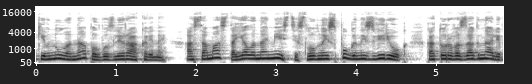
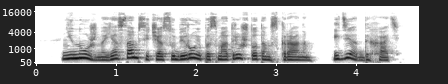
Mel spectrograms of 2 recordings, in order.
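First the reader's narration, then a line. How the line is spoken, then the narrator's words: Even, level voice. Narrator (Russian): ответил я ровным голосом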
